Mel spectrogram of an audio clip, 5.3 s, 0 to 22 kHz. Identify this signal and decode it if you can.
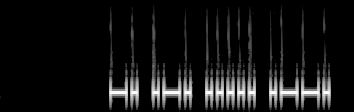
Morse code, heard as a keyed tone, about 15 wpm, 700 Hz. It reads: NR5P
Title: USA Call Signs - 4 Characters - Repeated 3x - 15wpm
